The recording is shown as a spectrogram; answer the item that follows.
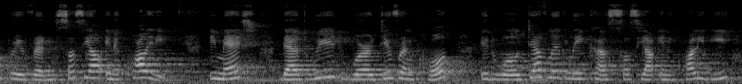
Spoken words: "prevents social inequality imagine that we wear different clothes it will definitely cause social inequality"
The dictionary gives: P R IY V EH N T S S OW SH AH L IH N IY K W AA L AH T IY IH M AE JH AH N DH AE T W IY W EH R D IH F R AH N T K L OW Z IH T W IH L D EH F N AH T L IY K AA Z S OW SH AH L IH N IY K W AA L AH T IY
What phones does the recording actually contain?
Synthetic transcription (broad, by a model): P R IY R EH N S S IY AH L IH N IY K W AA L AH T IY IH M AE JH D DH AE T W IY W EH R D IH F R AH N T K OW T IH T W IH L D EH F L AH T L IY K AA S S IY AH L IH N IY K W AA L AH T IY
